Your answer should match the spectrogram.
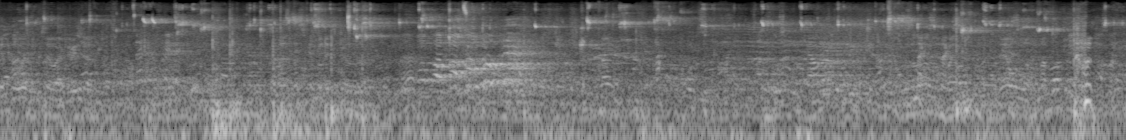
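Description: Futsal play on an indoor sports-hall court: repeated knocks of the ball being kicked and bouncing on the floor, echoing in the hall, with short high squeaks of shoes on the court and voices calling out. The sharpest knock, a hard kick, comes near the end.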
